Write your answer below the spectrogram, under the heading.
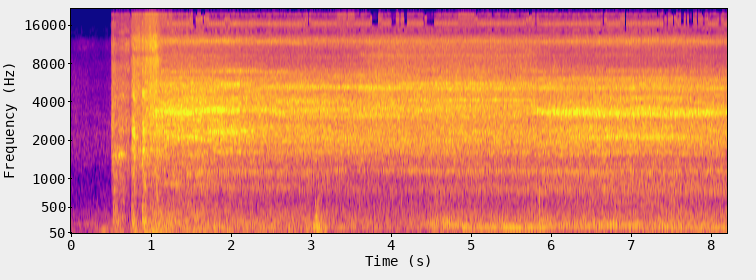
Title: Engine Making Loud Noise? 😱 Bad Tensioner Bearing Found & Fixed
